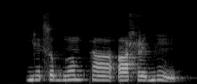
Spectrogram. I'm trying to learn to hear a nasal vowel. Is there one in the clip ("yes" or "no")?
yes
